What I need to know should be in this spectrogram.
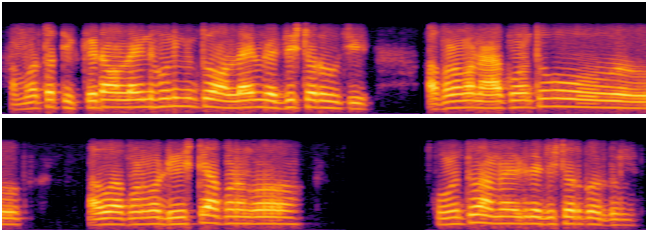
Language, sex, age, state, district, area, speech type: Odia, male, 18-30, Odisha, Kendujhar, urban, conversation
